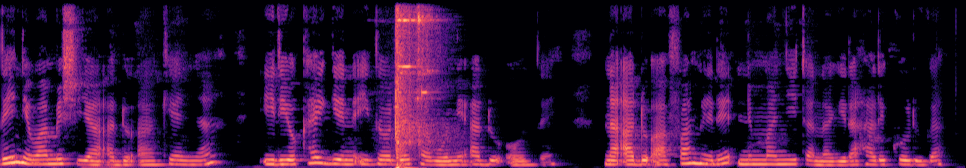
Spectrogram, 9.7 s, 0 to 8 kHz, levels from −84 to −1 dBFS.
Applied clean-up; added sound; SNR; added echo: classical method log-MMSE.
